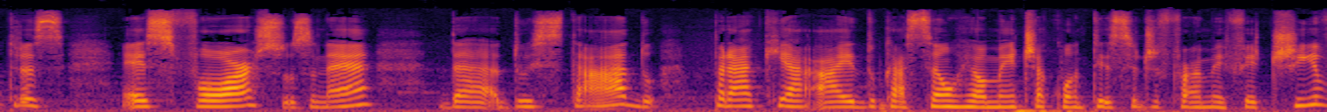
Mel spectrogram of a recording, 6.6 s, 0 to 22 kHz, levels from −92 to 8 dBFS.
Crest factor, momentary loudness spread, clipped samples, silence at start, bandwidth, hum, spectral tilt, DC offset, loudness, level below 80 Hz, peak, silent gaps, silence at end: 18 dB; 9 LU; under 0.1%; 0.05 s; 16 kHz; none; -2.5 dB/octave; under 0.1%; -17 LUFS; -36 dBFS; 0 dBFS; none; 0 s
